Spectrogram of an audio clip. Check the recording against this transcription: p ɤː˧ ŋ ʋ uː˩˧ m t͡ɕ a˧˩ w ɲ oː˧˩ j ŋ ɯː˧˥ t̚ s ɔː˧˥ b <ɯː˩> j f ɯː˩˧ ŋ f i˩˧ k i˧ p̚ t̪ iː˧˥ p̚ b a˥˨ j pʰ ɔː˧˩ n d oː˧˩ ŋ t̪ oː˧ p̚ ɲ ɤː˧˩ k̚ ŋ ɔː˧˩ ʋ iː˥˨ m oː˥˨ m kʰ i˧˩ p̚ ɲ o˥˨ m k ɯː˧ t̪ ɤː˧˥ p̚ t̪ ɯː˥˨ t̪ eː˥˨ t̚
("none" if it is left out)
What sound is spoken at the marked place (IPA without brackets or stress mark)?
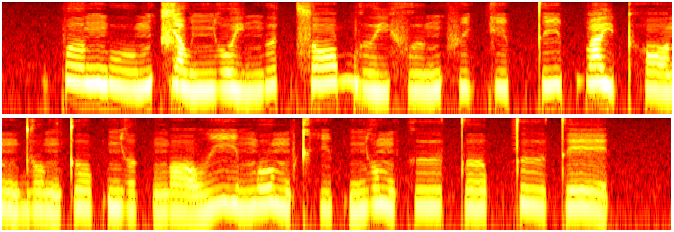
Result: ɯː˩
